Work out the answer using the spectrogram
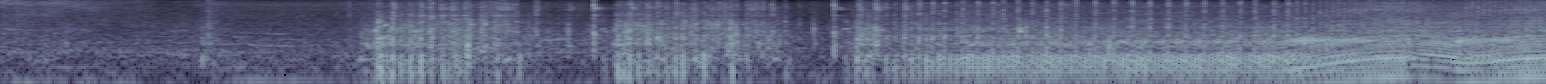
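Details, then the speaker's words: Salvaged two-stroke string trimmer after the carb was stripped, blown out and its strainer screen cleaned: a few sputters, then steady running that revs up and down cleanly. Normal running. "blew it again and she's working good let's see"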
